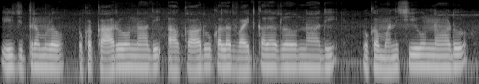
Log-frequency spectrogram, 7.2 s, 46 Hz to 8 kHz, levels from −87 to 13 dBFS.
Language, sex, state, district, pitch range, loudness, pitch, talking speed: Telugu, male, Telangana, Mahabubabad, 125-135 Hz, -19 LUFS, 130 Hz, 125 wpm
